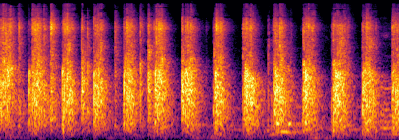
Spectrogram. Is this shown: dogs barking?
no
